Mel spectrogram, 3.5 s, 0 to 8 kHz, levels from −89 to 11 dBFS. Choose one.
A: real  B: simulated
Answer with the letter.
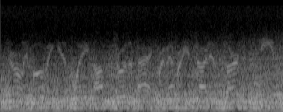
A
